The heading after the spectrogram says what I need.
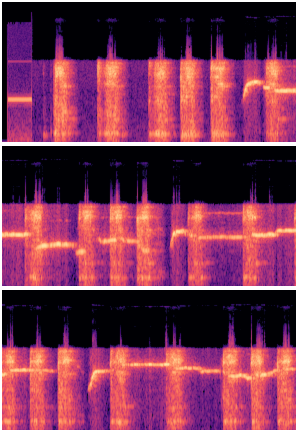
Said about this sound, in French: tout cela n'empêche pas d'affûter les idées pour demain en sifflotant ou en fredonnant les airs bien connus de résistance.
